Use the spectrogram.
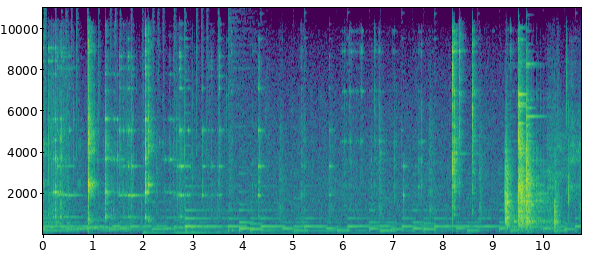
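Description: Utensils clink and scrape against a bowl while pasta is tossed for a Christmas dish, with sharp metallic taps and clatters at irregular intervals over soft background music, close and moderately loud.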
